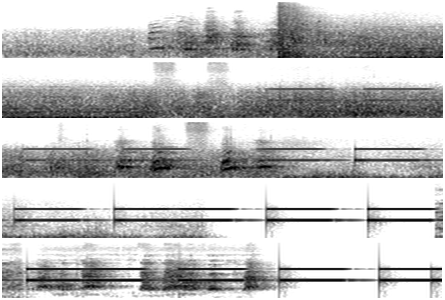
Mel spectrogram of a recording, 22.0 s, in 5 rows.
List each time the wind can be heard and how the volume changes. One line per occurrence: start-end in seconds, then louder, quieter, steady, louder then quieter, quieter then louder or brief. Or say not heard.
0.0-15.3 louder then quieter.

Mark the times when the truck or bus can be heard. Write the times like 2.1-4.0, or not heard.
3.3-22.0.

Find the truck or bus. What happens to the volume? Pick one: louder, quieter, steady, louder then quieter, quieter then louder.
louder.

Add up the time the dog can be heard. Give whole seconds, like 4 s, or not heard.
7 s.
